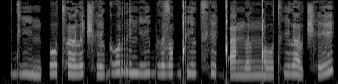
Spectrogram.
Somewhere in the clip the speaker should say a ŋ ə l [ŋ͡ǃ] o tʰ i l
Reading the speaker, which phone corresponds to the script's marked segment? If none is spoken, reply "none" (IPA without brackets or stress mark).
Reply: ŋ͡ǃ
